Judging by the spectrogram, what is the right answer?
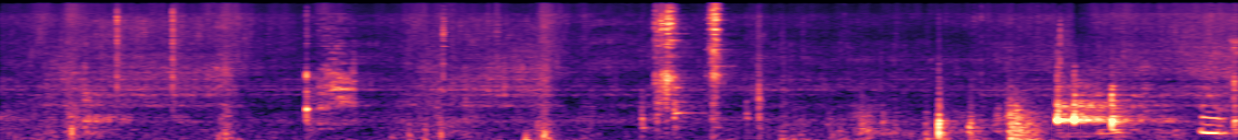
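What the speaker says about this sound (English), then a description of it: "Stir that and get it going and get it fragrant." Garlic and onions fry in a hot pot while being stirred, with a soft continuous sizzle and irregular scraping and tapping of a spoon, heard close and fairly quiet.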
